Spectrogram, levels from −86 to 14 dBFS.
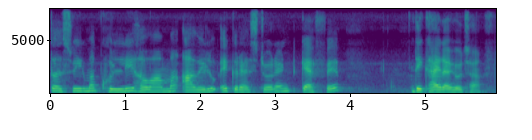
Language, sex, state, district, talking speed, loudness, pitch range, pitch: Gujarati, female, Gujarat, Valsad, 100 wpm, -19 LUFS, 205-240 Hz, 220 Hz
